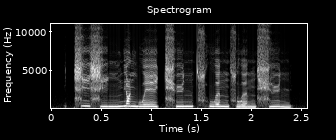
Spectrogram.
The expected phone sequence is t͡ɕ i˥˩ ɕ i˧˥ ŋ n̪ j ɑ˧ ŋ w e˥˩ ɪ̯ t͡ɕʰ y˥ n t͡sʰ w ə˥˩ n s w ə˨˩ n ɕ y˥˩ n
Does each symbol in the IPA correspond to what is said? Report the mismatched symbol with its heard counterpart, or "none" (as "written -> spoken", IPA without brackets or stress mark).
none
